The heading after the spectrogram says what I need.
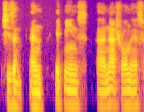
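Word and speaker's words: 自然: uh this chinese word i forgot the chinese pronunciation for it but in japanese it's shizan and it means uh naturalness or spontaneousness and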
